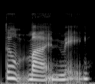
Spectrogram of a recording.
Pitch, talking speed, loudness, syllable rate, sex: 240 Hz, 190 wpm, -18 LUFS, 3.6 syllables/s, female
